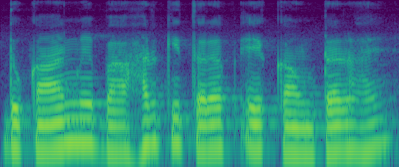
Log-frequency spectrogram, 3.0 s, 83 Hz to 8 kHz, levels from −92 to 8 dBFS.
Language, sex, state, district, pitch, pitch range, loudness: Hindi, male, Uttar Pradesh, Lucknow, 135 Hz, 130-150 Hz, -16 LUFS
